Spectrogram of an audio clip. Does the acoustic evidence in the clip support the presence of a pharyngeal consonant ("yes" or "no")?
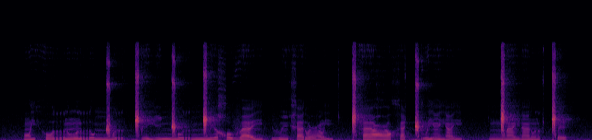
yes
